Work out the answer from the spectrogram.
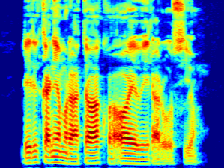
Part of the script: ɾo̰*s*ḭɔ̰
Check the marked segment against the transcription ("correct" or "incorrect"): correct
